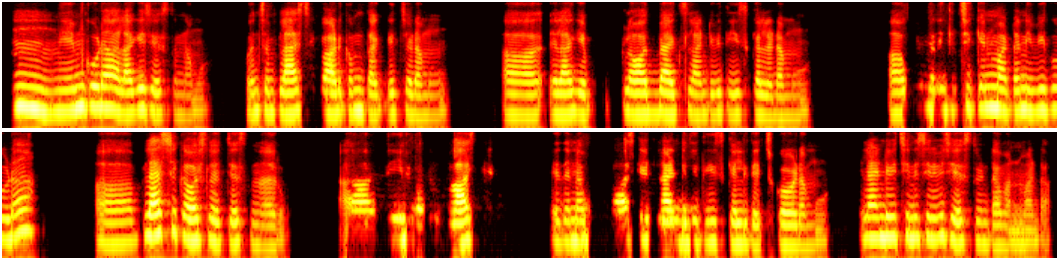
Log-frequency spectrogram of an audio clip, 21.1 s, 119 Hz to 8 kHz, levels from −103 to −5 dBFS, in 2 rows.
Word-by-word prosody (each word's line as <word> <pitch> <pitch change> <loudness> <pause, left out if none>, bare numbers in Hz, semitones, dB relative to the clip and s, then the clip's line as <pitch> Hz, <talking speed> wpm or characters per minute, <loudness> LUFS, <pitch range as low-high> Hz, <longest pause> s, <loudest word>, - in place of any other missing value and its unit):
హ్మ్. 240 -2 +7 0.2
మేము 220 +3 +3
కూడా 240 -1 +4
అలాగే 200 +2 +2
చేస్తున్నాము. 190 - -9 0.5
కొంచెం 205 +2 -5
ప్లాస్టిక్ 205 +3 +1
వాడకం 200 +1 +2
తగ్గించడము, 185 -1 -6 0.7
ఆహ్, 185 0 -1 0.2
ఇలాగే 190 0 +1 0.4
క్లాత్ 195 -1 +3
బ్యాగ్స్ 195 +1 +2
లాంటివి 190 +1 -5
తీసుకెళ్లడము. 175 -2 -6 1.0
అవును 205 +5 -5
మనకి 215 0 -7
చికెన్, 235 0 +1
మటన్ 215 +1 0
ఇవి 220 +1 -1
కూడా 235 +5 +1 0.8
ఆహ్, 195 +1 -3
ప్లాస్టిక్ 260 +2 +7
కవర్స్‌లో 215 0 +4
ఇచ్చేస్తున్నారు. 195 -3 -7 0.6
ఆహ్, 195 0 +2 0.2
దీని 225 0 0
వరకు 305 +9 -3 0.2
బాస్కెట్ 215 - +6 0.6
ఏదన్నా 205 0 -1 0.4
బాస్కెట్ 210 +3 0
లాంటిది 200 0 +4
తీసుకెళ్ళి 195 -1 -2
తెచ్చుకోవడము, 180 - -2 0.4
ఇలాంటివి 235 0 +3
చిన్న 235 - +1
చిన్నవి 235 +1 -2
చేస్తుంటామనమాట. 180 - -6
200 Hz, 110 wpm, -25 LUFS, 190-220 Hz, 1.0 s, హ్మ్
